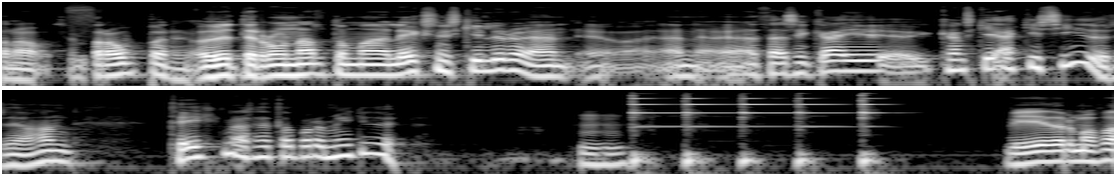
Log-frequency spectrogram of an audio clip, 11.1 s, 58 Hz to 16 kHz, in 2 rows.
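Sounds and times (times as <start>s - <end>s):
speech: 0.0s - 7.7s, 8.4s - 9.1s, 10.6s - 11.1s
small teacher's desk bell ringing: 8.7s - 10.3s.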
